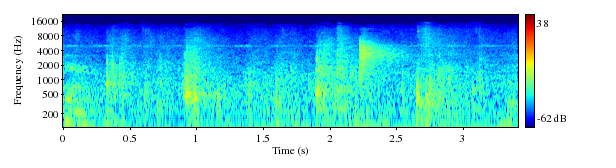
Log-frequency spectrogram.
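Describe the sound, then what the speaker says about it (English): Several scattered footsteps sound at irregular intervals on a farm at night, each one soft but distinct against a low background hiss. "Did you hear the footsteps and everything again?"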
